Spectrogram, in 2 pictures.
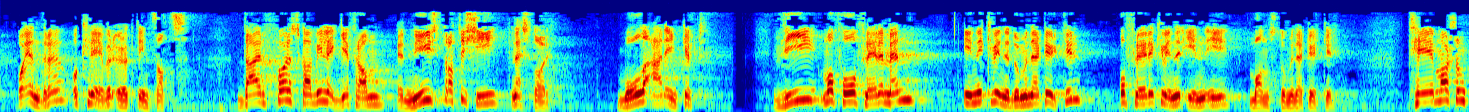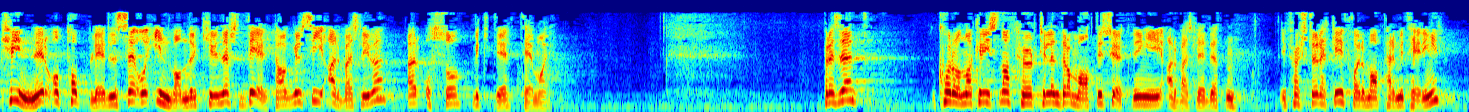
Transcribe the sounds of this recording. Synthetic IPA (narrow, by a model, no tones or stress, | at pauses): ɔɛnd̪ɾəɔkʰɾeːʋəɾøːkt̪ɪnsɑ̰t̪s | d̪æɾfɔɾskɑlʋɪlɛɡːəfɾɑmːɛnːyːst̪ɾɑt̪əʂiːnɛst̪əo̰ːɾ | moːləʔæɾɛŋkəlt̪ | ʋɪmɔfoːfleːɾəmɛnːɪnːɪkʰʋɪnːəɖ̪ʊmɪneːʈəʏɾkəɾ | ɔfleːɾəkʰʋɪnːəɾɪnːɪmɑnsd̪ʊmɪneːʈəʏɾkəɾ | t̪ʰeːmɑʂɔmkʰʋɪnːəɾɔt̪ʰɔpːleːd̪l̩səɔʔɪnːʋɑnd̪ɾəɾkʰʋɪnːəʂd̪eːlt̪ʰɑːɡəlsəɪʔɑɾbæɪsliːʋəæɾɔsːɔʋɪkt̪ɪət̪ʰeːmɑ̰əɾ | pʰɾɛsɪd̪ɛnt̪ | kʰʊɾonɑkʰɾiːsnhɑɾføːʈ̚t̪ːɪlɛnd̪ɾɑmɑːt̪ɪskøːknɪŋɪʔɑ̰ɾbæɪsleːd̪ɪheːt̪n̩ | ɪfœʂʈəɾɛkːəɪfɔɾmɑʋpʰæɾmɪt̪ʰeːɾɪŋəɾ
